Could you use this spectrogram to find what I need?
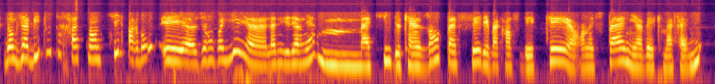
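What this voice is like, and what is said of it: Slight accent. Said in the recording (French): “Avec un petit donc, accent”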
